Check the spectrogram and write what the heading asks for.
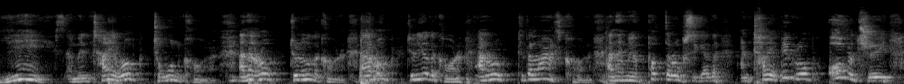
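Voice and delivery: high, loud, quick fisherman; excited fisherman. Acted. Fisherman listing ropes to the mayor, high and fast. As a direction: rattle off the plan excitedly.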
